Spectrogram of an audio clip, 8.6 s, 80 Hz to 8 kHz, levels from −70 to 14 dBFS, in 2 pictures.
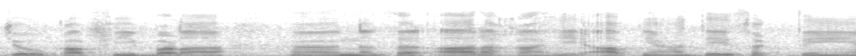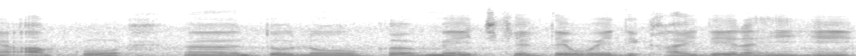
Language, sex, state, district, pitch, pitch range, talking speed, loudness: Hindi, male, Bihar, East Champaran, 130 Hz, 125-135 Hz, 155 wpm, -35 LUFS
